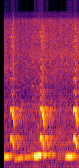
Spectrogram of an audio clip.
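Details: A monkey at Woodland Park Zoo sings tonal hoots: a steady low tone underneath while brighter, downward-sliding wails break in at a quick, regular pace, about every half second.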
